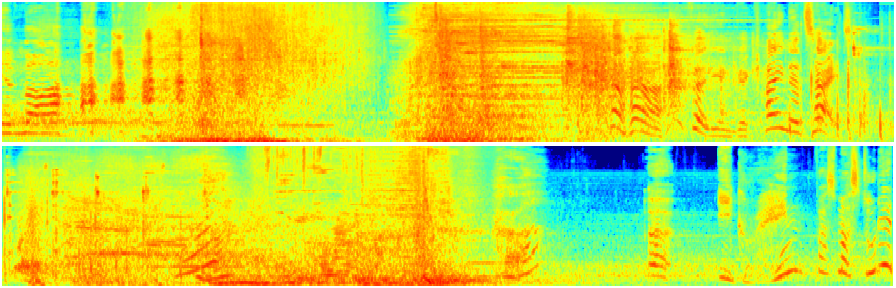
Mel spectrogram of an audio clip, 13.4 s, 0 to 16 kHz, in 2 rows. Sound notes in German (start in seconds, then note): 0.2 Sie lacht; 2.9 Zauberhafte Klänge; 7.0 Zauberhafte Klänge, überraschte Laute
